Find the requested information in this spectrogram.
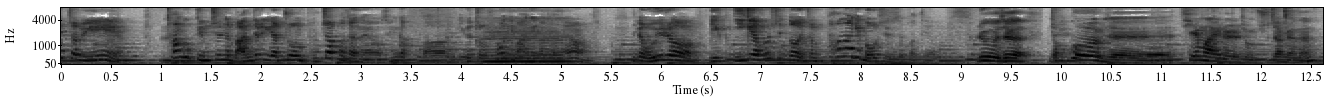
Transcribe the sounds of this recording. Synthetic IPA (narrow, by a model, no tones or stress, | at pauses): et͡ɕ͈ʌmi | hanɡuk͈jumt͡ɕʰunɯnmandɯɭɡiɡat͡ɕompot͡ɕ͈apʰad͡ʑanajosʰe̞ŋɡak̚pʰadaiɡet͡ɕosʰoaɲimaɲeɡad͡ʑanajo | kɯndeoiɾjʌiiɡe̞hoɭɕ͈indʌt͡ɕompʰjʌnɦaɡe̞mʌɡɯɭs͈uis͈ɯɭk͈ʌk͈atʰe̞jokɯɾiɡot͡ɕe̞ɡa | t͡ɕ͈ok͈ɯmid͡ʑe̞tʰie̞maiɾɯɭt͡ɕomt͡ɕud͡ʑamjʌnɯn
